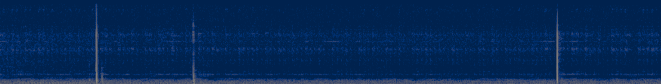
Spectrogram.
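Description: Short electronic clicks sound now and then.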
